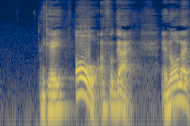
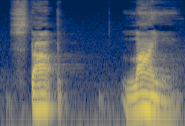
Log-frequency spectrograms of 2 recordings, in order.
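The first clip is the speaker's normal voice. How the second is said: low, with a long gap between words; measured warning; 3 semitones lower than usual. Real, not acted. Pastor calling out a rival's lies, slow measured warning. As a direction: say "Stop", wait, then let "lying" fall low. Repeats the accusation word by word.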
